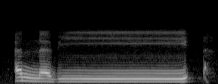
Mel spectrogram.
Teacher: الياء دي اتمدت مد متصل 6 حركات بمقدار الاشباع. يبقى لما ورش هيثبت الهمز، اذا اثبت ورش الهمز فمعنى ذلك انها تمد مد متصل بمقدار الاشباع.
